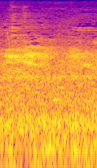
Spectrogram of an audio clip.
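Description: Crows cawing around a building, a steady harsh chorus of overlapping caws that fills the whole moment at a moderate distance, with no talking.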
